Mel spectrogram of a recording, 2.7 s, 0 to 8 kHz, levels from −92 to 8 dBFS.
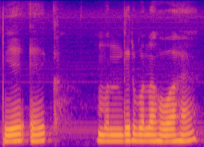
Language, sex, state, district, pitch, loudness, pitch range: Hindi, male, Uttar Pradesh, Saharanpur, 130 Hz, -16 LUFS, 125-135 Hz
